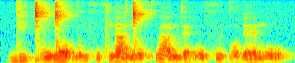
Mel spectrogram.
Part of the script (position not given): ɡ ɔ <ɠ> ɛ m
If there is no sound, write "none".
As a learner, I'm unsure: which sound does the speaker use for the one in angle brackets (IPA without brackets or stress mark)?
ɗ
